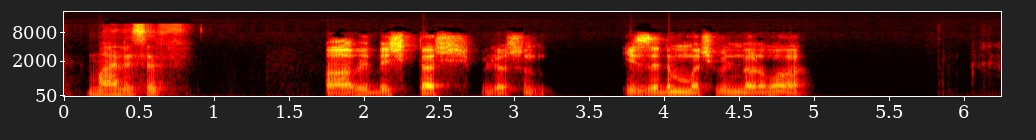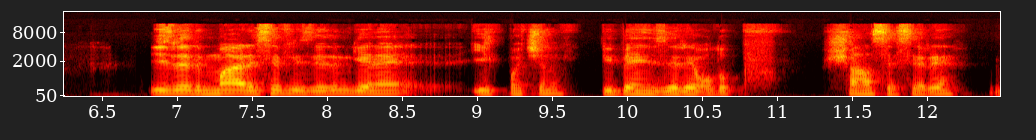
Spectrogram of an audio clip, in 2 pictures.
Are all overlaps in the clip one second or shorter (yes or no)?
yes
